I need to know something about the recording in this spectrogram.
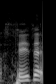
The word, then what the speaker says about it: Theta: usually the angle so Theta is pronounced as a th uh as a th when you have like as in like just it's just a th and when you say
